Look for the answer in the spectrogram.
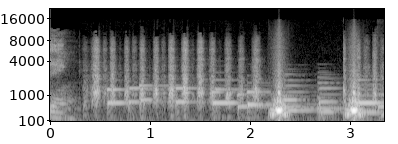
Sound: panting; whoosh

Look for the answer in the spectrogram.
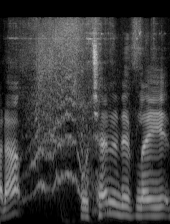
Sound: zipper pulls

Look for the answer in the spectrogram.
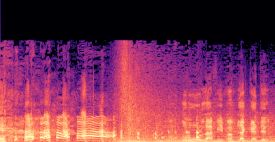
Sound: laughing

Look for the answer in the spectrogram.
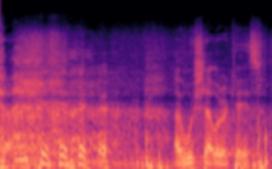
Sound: audience laughing; laughs

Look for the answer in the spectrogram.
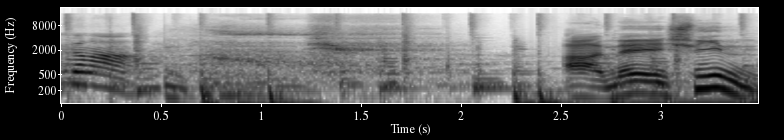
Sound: sigh

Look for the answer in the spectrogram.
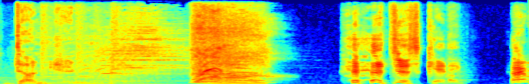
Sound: all gasp; laughs

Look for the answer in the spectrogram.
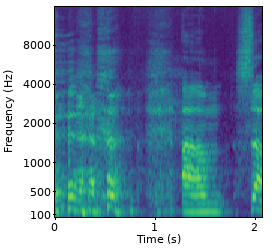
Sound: all laugh

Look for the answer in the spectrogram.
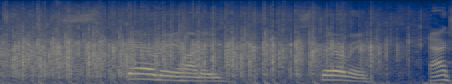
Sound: over applause

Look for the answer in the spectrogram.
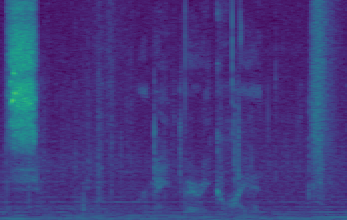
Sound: whisper

